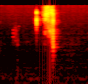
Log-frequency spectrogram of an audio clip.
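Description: Someone takes a quick swallow of a drink during an interview: a faint tick, then a short hissing, slurping burst, alone in quiet.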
